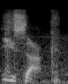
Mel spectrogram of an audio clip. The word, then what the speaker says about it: Isaac: Spelled like the English word Isaac. As in Isaac Collins. Spelled the same way, but this guy's Isaac.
